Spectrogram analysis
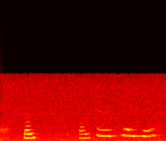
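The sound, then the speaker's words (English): A male pet cat meows a few times: short high tonal calls, then a longer drawn-out meow that wavers in pitch, each standing out clearly over a faint steady hiss. “the kitty cat says meow”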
